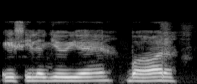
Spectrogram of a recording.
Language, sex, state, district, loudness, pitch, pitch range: Hindi, male, Uttar Pradesh, Shamli, -13 LUFS, 170 Hz, 170-175 Hz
